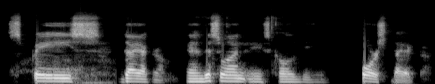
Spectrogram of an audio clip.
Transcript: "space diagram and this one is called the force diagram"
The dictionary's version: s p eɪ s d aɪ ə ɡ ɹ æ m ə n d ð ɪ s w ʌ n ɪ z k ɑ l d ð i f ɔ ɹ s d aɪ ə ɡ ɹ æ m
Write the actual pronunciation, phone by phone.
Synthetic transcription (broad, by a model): s p eɪ s d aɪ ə ɡ ɹ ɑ m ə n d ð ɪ s w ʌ n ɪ s k ɑ l d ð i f ɔ ɹ s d aɪ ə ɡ ɹ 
